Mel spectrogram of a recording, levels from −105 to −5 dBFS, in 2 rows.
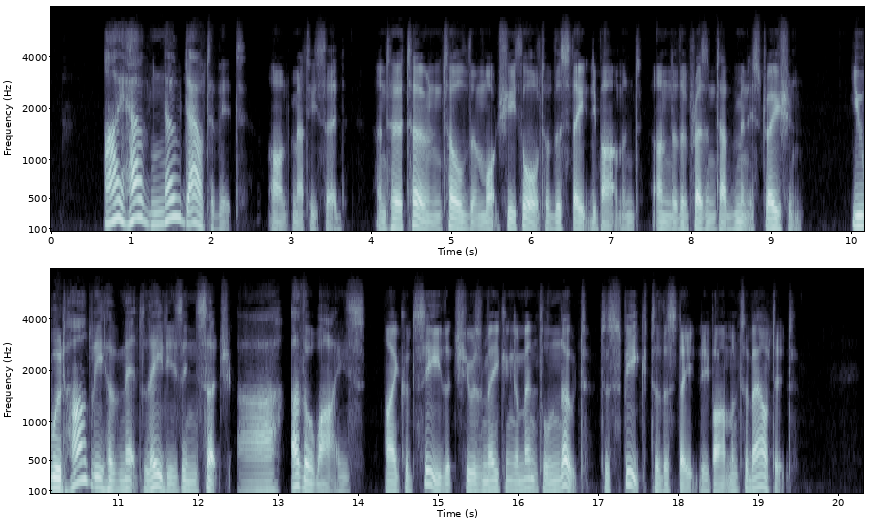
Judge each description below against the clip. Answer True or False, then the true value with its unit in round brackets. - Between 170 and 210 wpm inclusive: False (155 wpm)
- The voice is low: True (110 Hz)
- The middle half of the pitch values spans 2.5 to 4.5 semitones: False (5.4 semitones)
